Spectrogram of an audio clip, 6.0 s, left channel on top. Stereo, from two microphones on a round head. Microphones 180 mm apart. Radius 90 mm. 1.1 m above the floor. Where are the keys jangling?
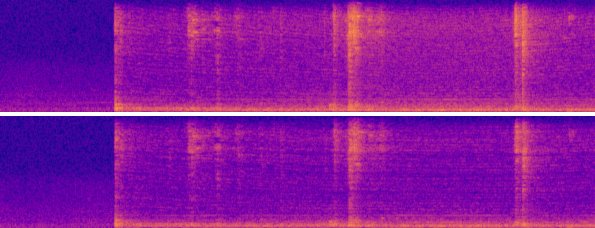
35° left (ahead or behind), 2.0 m; by 6.0 s 40° left (ahead or behind), 1.1 m.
